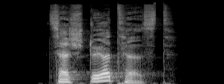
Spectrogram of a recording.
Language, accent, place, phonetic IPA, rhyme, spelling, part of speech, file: German, Germany, Berlin, [t͡sɛɐ̯ˈʃtøːɐ̯təst], -øːɐ̯təst, zerstörtest, verb, De-zerstörtest.ogg
- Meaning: inflection of zerstören: 1. second-person singular preterite 2. second-person singular subjunctive II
